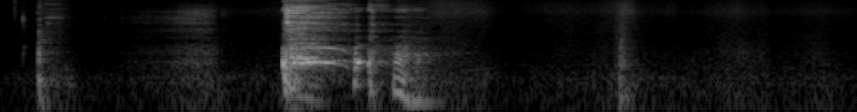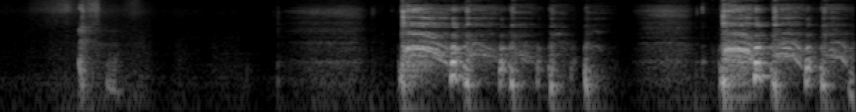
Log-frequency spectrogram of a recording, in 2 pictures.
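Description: Repeated coughs of varying strength with breaths between, including two forceful clusters near the end.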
